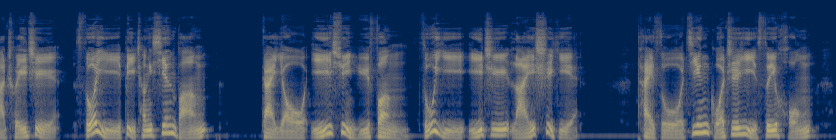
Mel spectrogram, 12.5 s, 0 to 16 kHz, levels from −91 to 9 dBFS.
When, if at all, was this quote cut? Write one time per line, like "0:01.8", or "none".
none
